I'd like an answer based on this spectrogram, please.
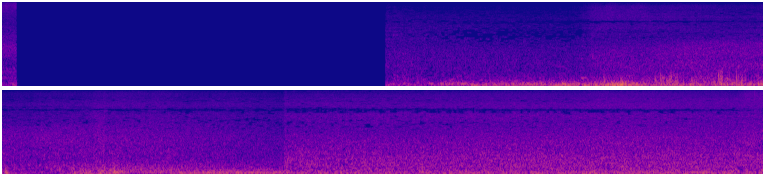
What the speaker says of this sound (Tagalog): Wave pa lang, nakaka-relax na.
